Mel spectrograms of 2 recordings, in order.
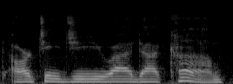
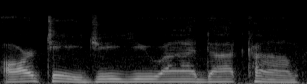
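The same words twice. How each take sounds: First: The address is said at a quick pace. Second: The address is said at a slow pace.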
